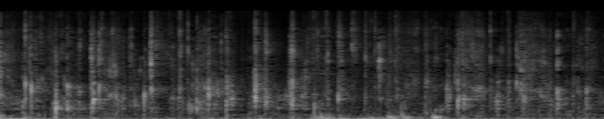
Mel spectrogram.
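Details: Raw meat being eaten by Lucky, a male English-type Labrador aged two and a half, recorded close up for ASMR: dense, irregular crunching and slurping clicks run continuously, with loud low thumps throughout.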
